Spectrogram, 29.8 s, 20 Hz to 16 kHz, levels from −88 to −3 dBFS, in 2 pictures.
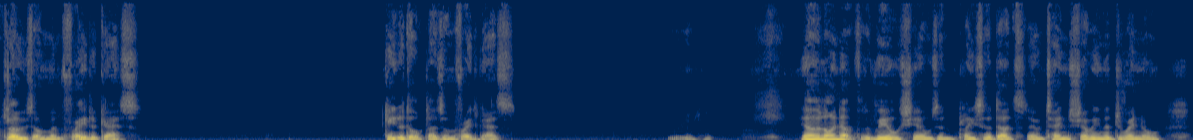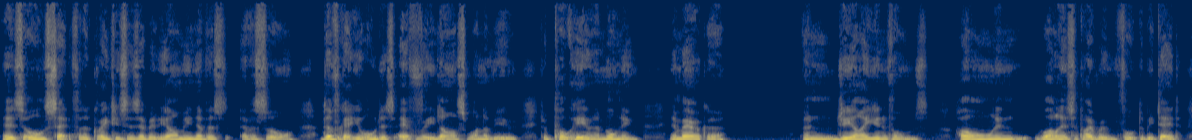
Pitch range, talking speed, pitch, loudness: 125-150 Hz, 155 wpm, 135 Hz, -25 LUFS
